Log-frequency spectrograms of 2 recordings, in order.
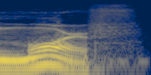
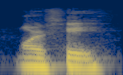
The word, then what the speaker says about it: Morphe: Anyway, um, so regarding Morph, uh, who has made millions of dollars off a known predator, Morphe.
